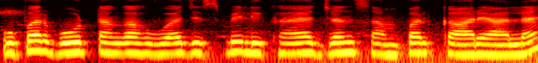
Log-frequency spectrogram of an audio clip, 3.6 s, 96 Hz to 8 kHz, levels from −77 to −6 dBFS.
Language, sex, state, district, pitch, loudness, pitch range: Hindi, female, Uttar Pradesh, Deoria, 200 Hz, -22 LUFS, 190-205 Hz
